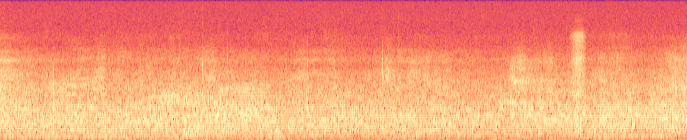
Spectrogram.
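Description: Steady rumbling background noise of an indoor corridor, with one sharp click about a second in and a couple of faint short sounds near the end.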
